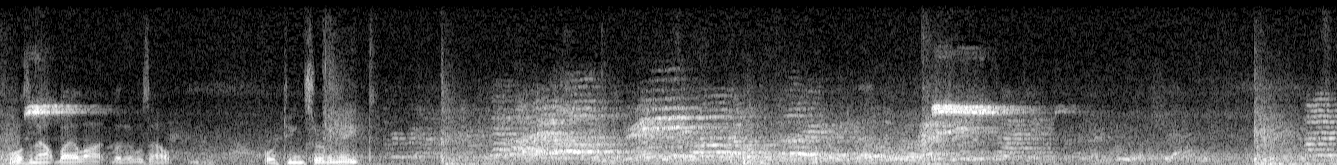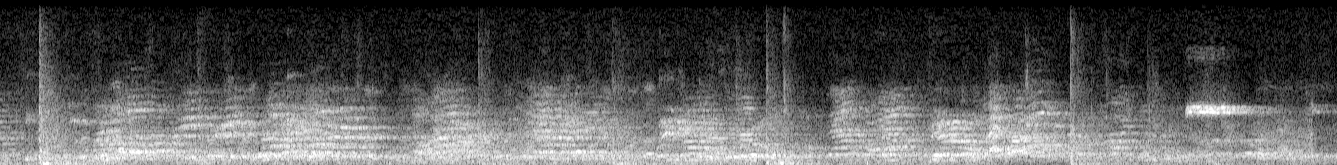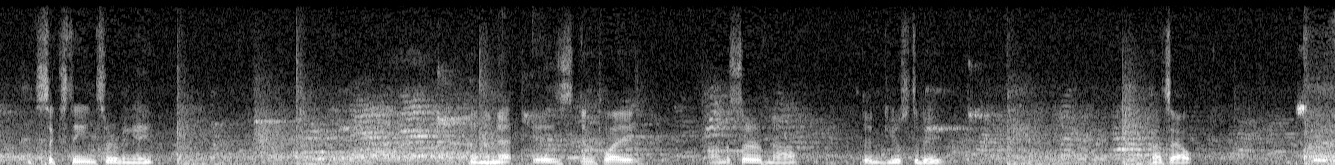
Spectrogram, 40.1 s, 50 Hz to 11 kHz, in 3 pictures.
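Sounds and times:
referee's whistle blast: 0.2 - 1.2, 9.3 - 10.8, 25.2 - 26.8
people shouting and cheering: 4.8 - 11.0, 13.0 - 27.0.

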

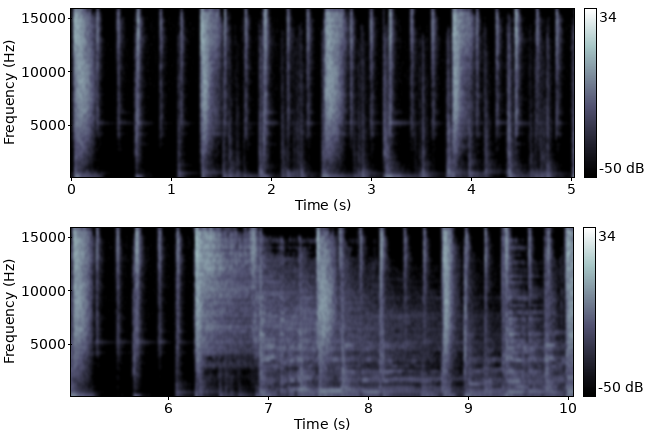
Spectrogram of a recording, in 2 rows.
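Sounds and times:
drum kit beat: 0.0 - 10.0.

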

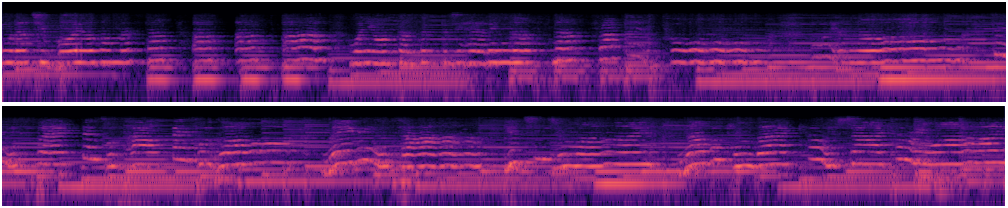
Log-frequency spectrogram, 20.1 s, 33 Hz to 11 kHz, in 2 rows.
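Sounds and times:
acoustic guitar: 0.0 - 20.0
woman singing pop song: 0.0 - 20.0.

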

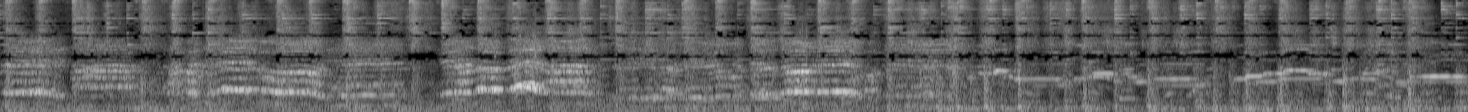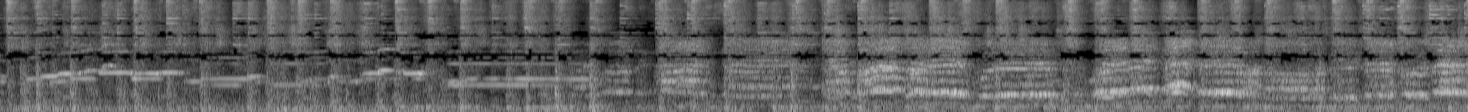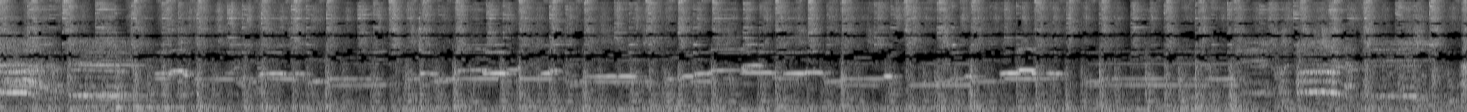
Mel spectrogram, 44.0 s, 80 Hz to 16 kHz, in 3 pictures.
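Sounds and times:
group singing in chorus: 0.0 - 10.1, 20.3 - 31.5, 41.4 - 44.0
drums: 0.0 - 44.0
jingling percussion: 0.0 - 44.0.

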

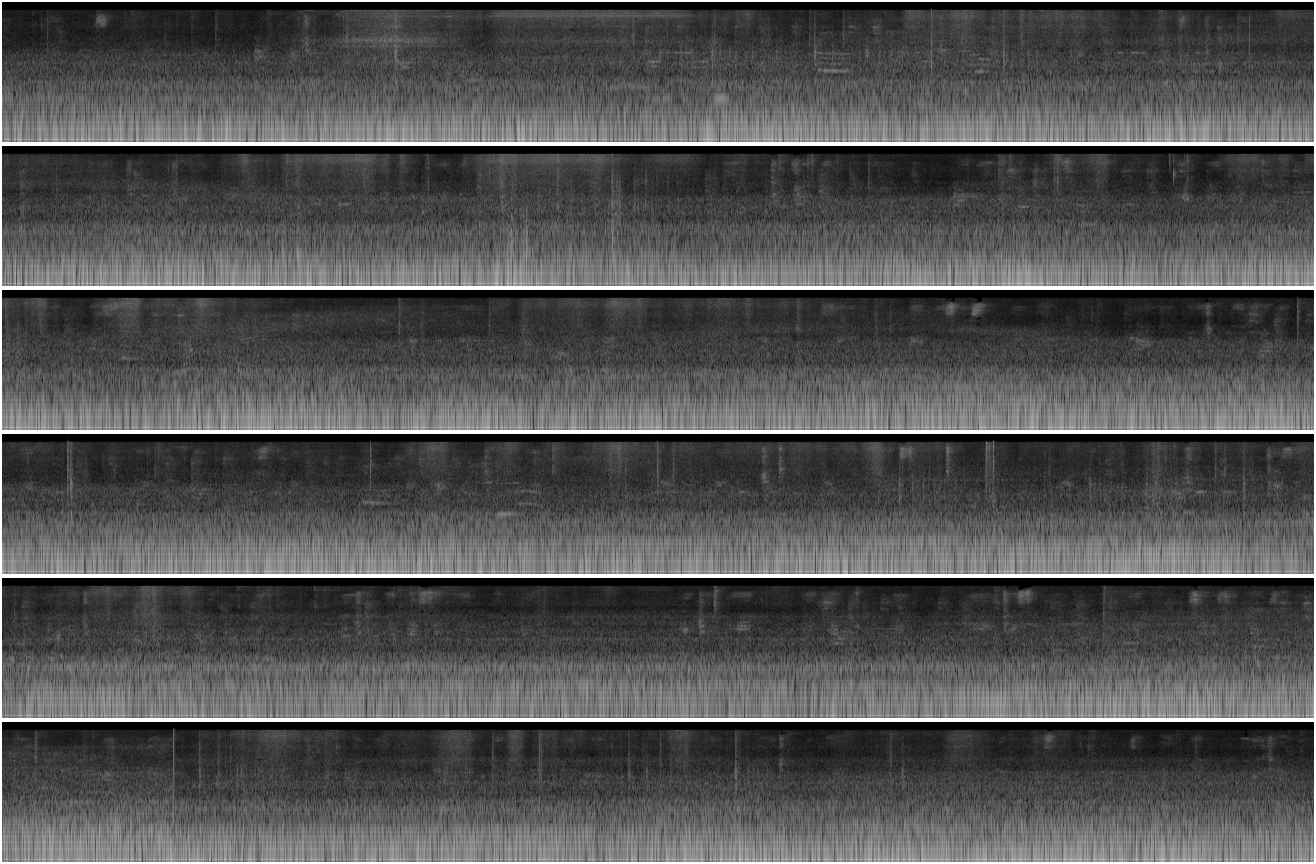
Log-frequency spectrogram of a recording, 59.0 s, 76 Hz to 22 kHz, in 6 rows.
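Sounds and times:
faint voices: 0.0 - 59.0
vehicle engine and road noise: 0.0 - 59.0.

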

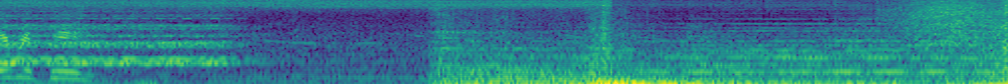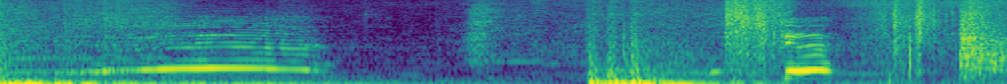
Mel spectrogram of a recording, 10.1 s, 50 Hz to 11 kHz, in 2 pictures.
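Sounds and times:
person crying out: 5.6 - 6.8.

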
